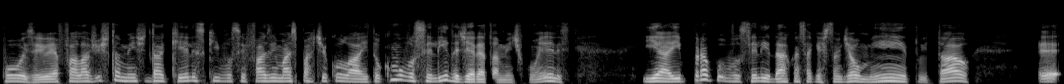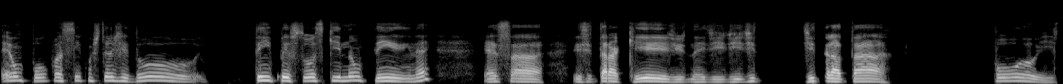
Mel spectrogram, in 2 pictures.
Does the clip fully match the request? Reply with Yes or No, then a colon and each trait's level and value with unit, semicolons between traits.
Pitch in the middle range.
Yes: medium, 145 Hz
